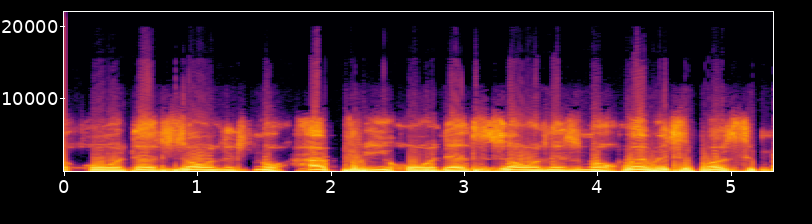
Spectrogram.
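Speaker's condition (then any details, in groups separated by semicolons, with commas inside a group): Cerebral palsy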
